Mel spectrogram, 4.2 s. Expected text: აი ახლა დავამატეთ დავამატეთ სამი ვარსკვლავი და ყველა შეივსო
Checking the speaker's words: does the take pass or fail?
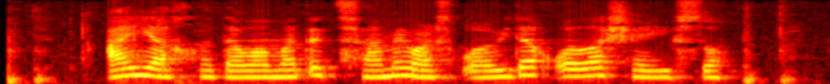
fail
